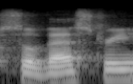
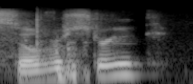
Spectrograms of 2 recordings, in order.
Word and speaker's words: Silvestri: Or Mark Silvestri. It's not Silver Streak.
